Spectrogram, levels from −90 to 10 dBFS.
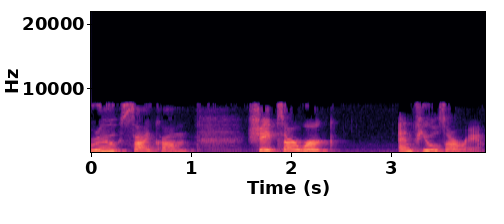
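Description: A speech recording carried over a Bluetooth mSBC headset link, with nothing technically wrong with it.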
